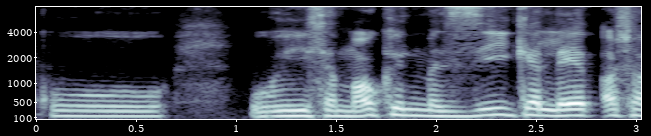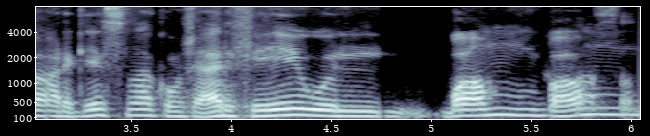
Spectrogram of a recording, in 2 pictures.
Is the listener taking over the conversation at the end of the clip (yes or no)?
no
